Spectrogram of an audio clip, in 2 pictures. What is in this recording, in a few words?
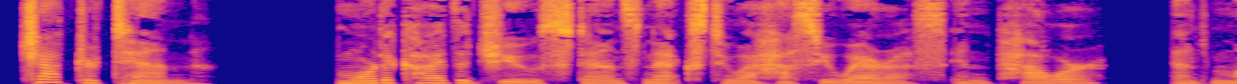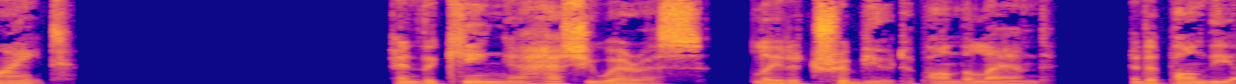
male voice, eng; the old testament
